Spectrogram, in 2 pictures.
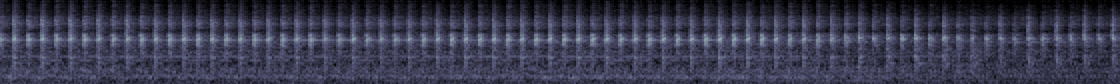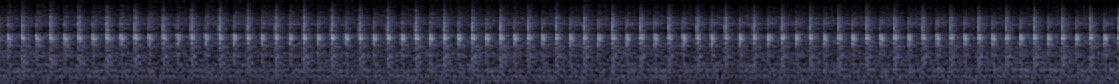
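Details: GAZelle Next with Evotech engine, owner asks what the knock could be: very steady, sharp light ticking-knock about three and a half per second over a quiet idle, unchanged throughout; cause unknown.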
